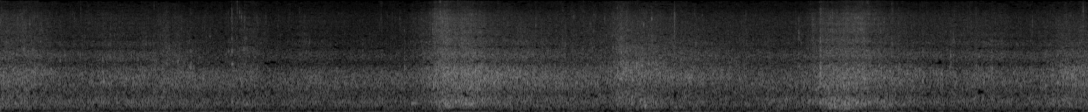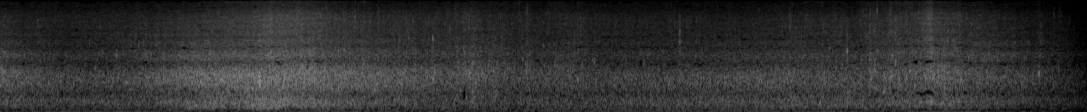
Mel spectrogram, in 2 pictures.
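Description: Small sea waves washing onto the shore, the surf swelling and falling back every few seconds.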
